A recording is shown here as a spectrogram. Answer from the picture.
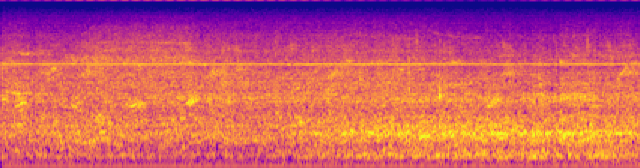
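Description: Steady outdoor background noise with faint distant voices and a thin, high, steady whine underneath.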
